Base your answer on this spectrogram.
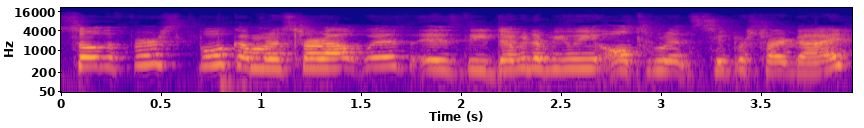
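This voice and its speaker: A woman's raised, projected voice, high-pitched with a bright, sharp tone. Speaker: YouTuber. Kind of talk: casual vlog.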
